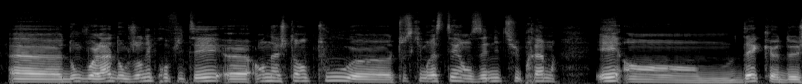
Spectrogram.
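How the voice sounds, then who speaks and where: French male host, stuffy from a cold, mellow voice, halting chatty unboxing patter. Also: fairly high pitch. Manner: hesitant, frequent filler sounds; lists cards in a steady patter. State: has a cold. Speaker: YouTube channel host. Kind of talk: casual card unboxing commentary.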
